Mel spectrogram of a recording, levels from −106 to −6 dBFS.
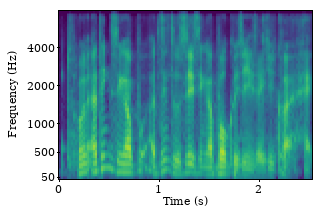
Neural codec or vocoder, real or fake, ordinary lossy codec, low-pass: codec, 16 kHz, 4 kbps, X-Codec, HuBERT features, trained on general audio; fake; none; 7.2 kHz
